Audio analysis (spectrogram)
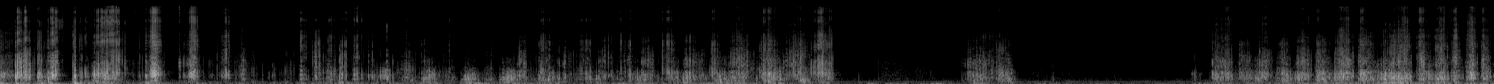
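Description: Long acrylic nails scratch fast across a medium-size, hollow black crocodile-embossed leather purse. The result is a rapid, dry, raspy scratching texture with short crackly bursts. It drops to near quiet for a few seconds in the middle, then picks back up.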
